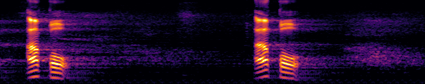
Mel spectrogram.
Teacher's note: dari pangkal lidah bertemu dengan langit-langit yang lunak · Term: qaf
